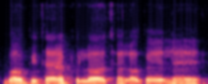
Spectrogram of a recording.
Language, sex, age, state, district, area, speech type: Odia, male, 18-30, Odisha, Kendujhar, urban, spontaneous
